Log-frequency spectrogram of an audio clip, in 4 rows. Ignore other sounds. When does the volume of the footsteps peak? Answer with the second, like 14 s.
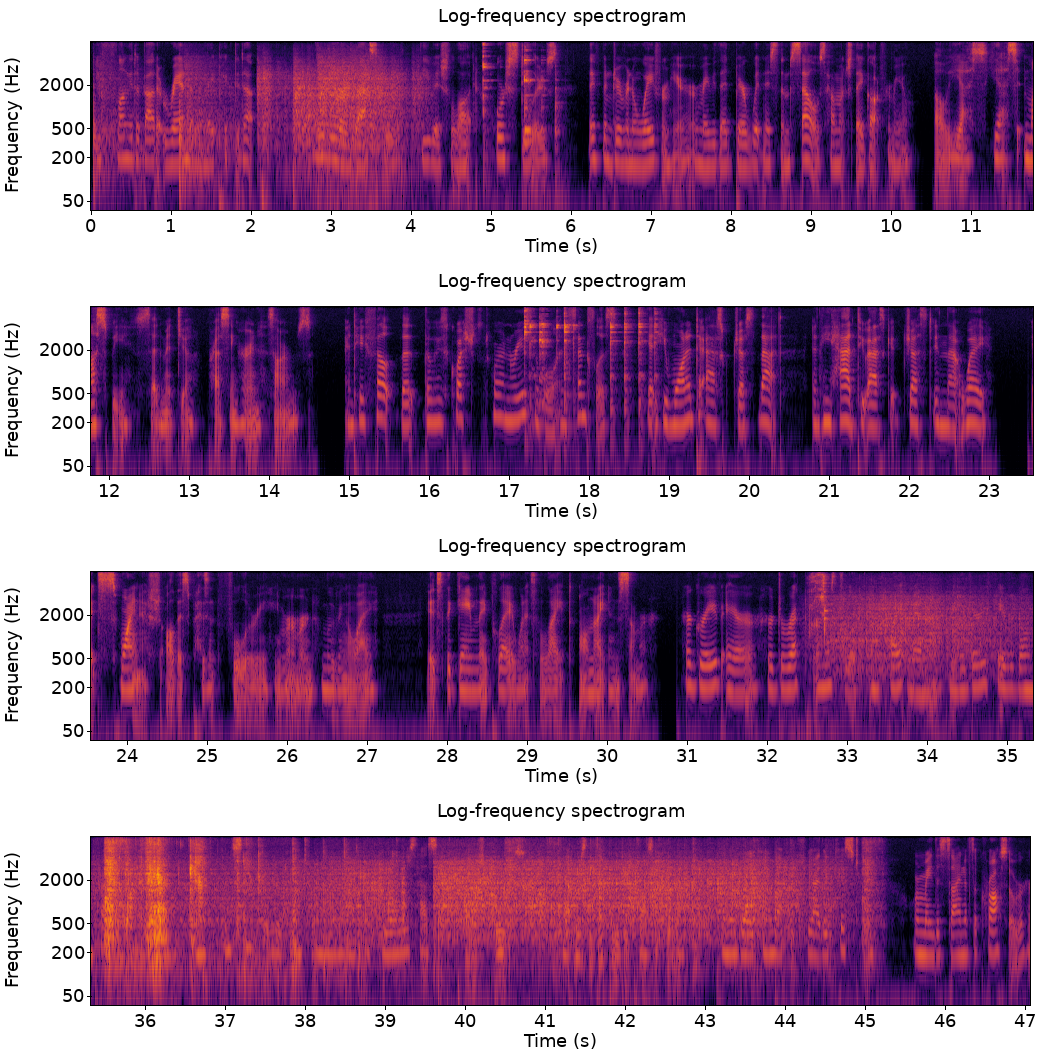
36 s.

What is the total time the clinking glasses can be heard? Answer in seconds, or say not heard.
4 s.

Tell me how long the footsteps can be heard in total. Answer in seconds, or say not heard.
10 s.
